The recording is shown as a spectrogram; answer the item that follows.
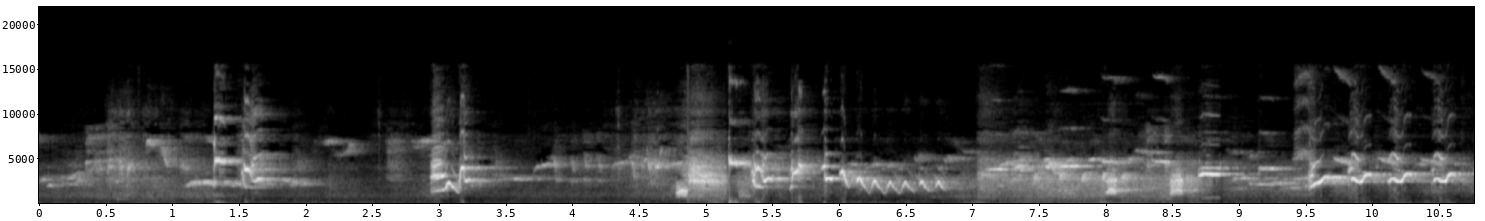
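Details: Oriental magpie-robin's loud morning ngeplong song, provoking other magpie-robins to join in; dense jumbled chirps and whistles with quick descending note runs and high sharp accents.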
